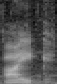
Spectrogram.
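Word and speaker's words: Eyck: ] care honor than Ike Ike not e I've been saying it wrong okay so Egghead is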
